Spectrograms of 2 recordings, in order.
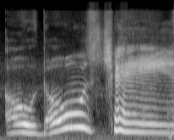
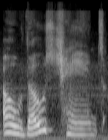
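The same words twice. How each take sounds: First: Oh, those chains stretched very slow; slow drawn-out take. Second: Said in the usual way. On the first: Shown as a demonstration. Repeating her own line in a slow drawn-out voice. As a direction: drag out those chains slowly.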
